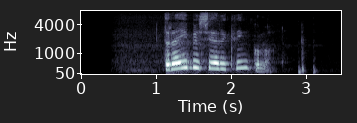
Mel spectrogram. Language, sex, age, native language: Icelandic, female, 50-59, Icelandic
